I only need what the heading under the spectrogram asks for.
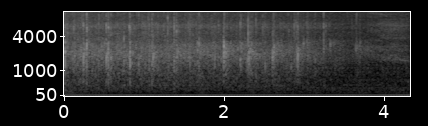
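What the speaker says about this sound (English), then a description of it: "He deserves a big round of applause." Audience applause at a graduation ceremony, a dense, steady patter of many hands, moderately distant and faint, continuing throughout with a low background hum.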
